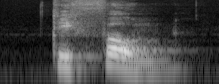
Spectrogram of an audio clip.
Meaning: 1. typhoon 2. train horn
- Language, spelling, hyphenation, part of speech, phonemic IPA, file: Dutch, tyfoon, ty‧foon, noun, /tiˈfoːn/, Nl-tyfoon.ogg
